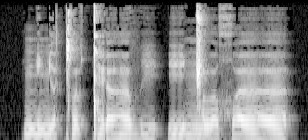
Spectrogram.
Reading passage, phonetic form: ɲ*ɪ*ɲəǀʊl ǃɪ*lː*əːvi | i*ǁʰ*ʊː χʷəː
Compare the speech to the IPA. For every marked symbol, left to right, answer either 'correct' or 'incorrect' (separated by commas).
correct, incorrect, incorrect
